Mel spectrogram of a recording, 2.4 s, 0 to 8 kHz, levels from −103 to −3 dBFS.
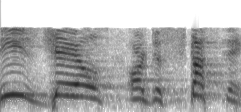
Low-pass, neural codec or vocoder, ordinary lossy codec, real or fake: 7.2 kHz; none; AAC, 16 kbps; real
